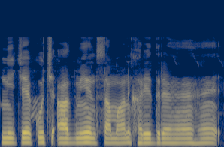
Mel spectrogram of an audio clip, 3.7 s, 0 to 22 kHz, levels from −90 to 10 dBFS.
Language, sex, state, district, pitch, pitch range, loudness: Hindi, male, Jharkhand, Palamu, 125 Hz, 125-130 Hz, -17 LUFS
